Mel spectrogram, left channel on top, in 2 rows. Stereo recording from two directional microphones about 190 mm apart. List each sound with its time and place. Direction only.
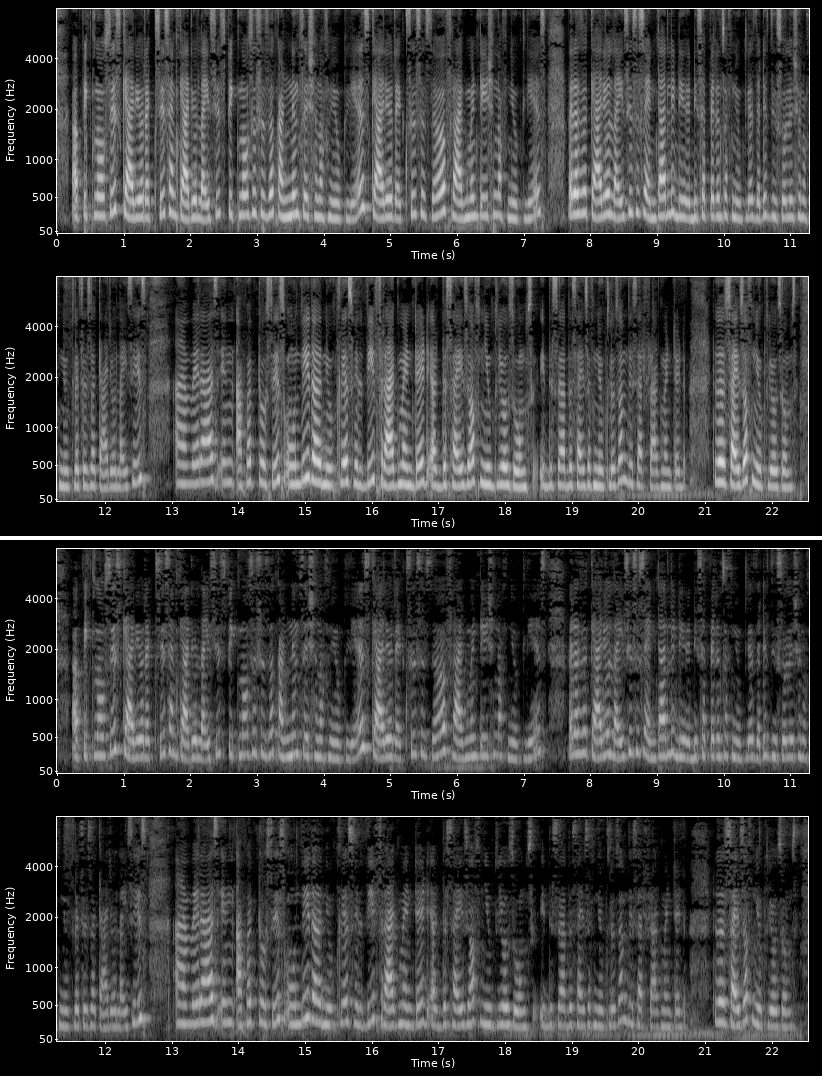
0.2 s a woman's voice: 40° left (ahead or behind)
13.1 s a woman's voice: 5° left (ahead or behind)
13.9 s speech: 25° left (ahead or behind)
14.5 s a woman's voice: 50° left (ahead or behind)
